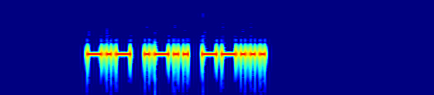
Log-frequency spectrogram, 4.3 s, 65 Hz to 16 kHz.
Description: Morse code, heard as a keyed tone, about 25 wpm, 700 Hz. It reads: KL7
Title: USA Call Sign Prefixes - 25wpm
